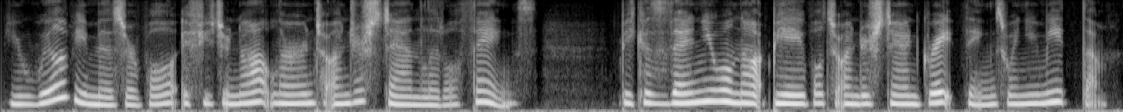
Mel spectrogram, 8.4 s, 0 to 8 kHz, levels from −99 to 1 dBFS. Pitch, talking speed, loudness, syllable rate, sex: 240 Hz, 200 wpm, -16 LUFS, 5.1 syllables/s, female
